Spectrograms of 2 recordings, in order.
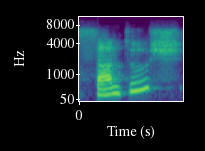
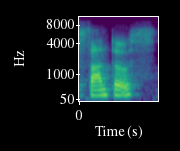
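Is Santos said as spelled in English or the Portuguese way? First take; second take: Portuguese; as spelled. First: It is said with a local Portuguese pronunciation. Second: It is said the way it is spelled.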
